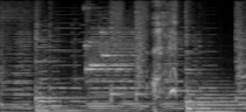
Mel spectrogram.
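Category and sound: human body sound, coughing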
